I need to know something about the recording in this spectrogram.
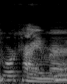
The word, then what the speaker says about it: Horkheimer: I do believe it's pronounced Horkheimer.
